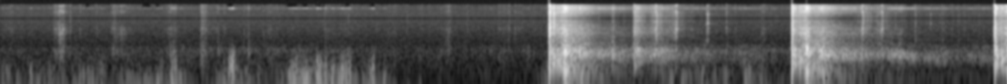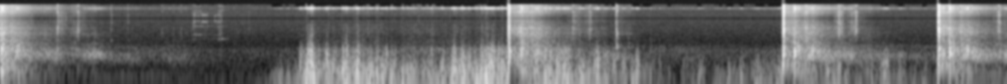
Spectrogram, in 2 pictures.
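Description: Sharp, loud explosive blasts go off outdoors, about six separate booms spaced a few seconds apart, each ringing out with a rumbling tail and echo across open ground, with quieter handling sounds between them.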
